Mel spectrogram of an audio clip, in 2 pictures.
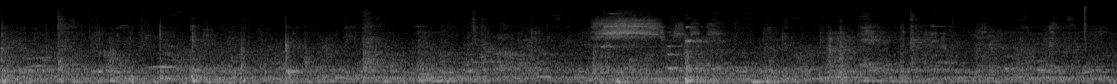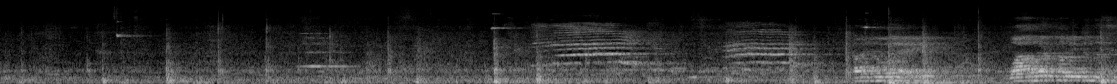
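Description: Children jump down from a stage and land with thuds.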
